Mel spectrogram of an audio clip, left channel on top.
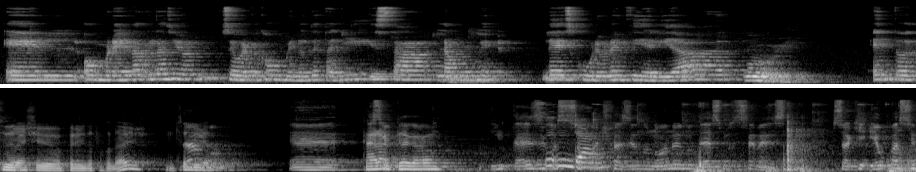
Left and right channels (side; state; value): both; different; correlation 0.00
